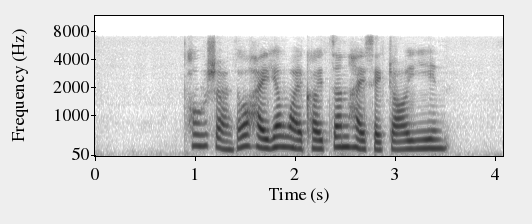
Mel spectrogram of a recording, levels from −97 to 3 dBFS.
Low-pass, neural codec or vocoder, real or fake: 7.2 kHz; codec, 16 kHz, 0.8 kbps, ZipCodec; fake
